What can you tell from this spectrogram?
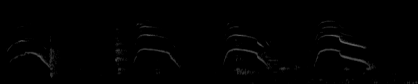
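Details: Four clear, bright meows, each curving up then down, come from a small room where Shizuka, a mother cat, is moving her kitten to an open area. A sharp click is heard near the start.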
